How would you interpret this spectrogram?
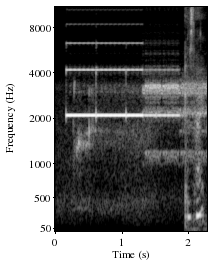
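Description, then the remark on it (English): A dial-up modem sounds off: a loud, steady high-pitched tone shifts into a harsher, warbling cluster of tones, then breaks into a burst of hissing static. “Are you dialing? Is that your modem?”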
